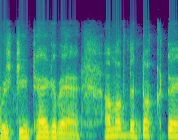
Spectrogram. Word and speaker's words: Tagaban: And my last name is Tagaban, and it's pronounced Tagaban in the Philippines.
